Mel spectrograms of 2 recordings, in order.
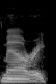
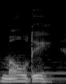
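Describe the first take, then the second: First: It is said with an everyday Australian pronunciation. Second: It is said with the native Māori pronunciation. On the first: The speaker calls it wrong. "they will actually cringe when I say the word Maori" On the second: The speaker calls it right. "I believe the pronunciation is Māori"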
